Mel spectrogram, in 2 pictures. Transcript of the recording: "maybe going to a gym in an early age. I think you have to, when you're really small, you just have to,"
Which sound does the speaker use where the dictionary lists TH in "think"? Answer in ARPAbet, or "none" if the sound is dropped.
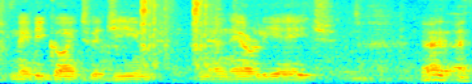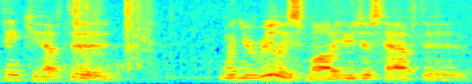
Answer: TH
